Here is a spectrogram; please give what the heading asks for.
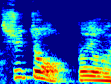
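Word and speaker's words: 首長: 本当は首長と読むんですが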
